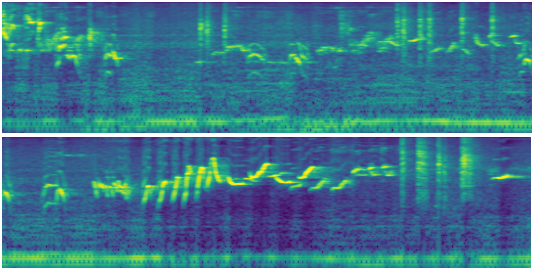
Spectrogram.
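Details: White-rumped shama in loud, emotional chatter used to make birds sing: fast runs of harsh, stuttering notes and whistled slurs over a constant low hum.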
